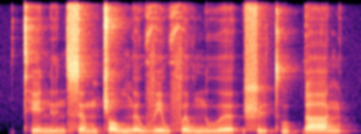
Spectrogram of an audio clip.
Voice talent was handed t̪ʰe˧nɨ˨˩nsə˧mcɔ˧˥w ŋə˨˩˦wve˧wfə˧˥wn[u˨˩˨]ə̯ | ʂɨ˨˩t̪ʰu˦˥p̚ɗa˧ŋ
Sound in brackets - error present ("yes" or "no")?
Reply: yes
